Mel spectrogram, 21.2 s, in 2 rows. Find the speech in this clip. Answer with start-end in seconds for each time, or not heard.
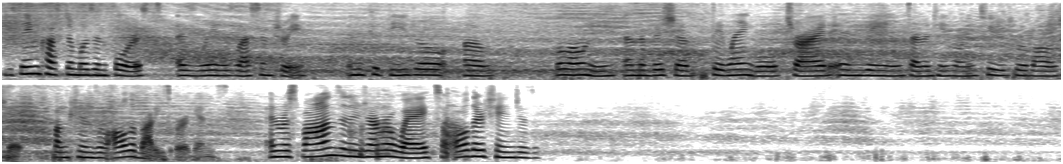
0.0-15.9.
